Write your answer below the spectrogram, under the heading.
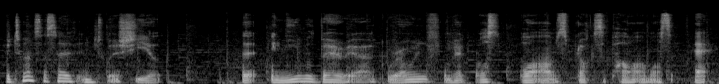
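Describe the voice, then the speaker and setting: A man narrating a game story in a measured, solemn, dramatic scripted style. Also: lowish voice, creaky, darkish tone, soft background music.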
